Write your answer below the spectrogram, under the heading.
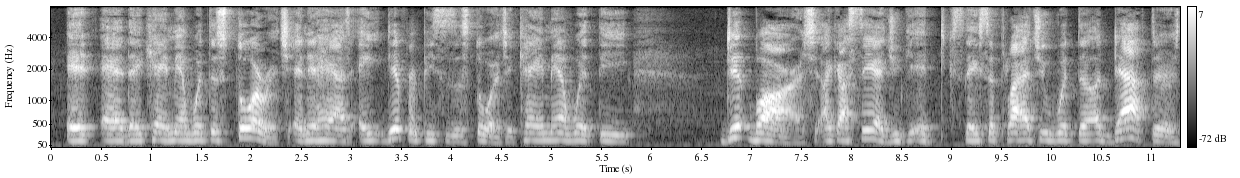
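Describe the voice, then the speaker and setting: Somewhat breathy, the voice keeps a moderate pace. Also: man. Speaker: fitness equipment reviewer. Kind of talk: live stream product review. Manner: halting, stuttering.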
